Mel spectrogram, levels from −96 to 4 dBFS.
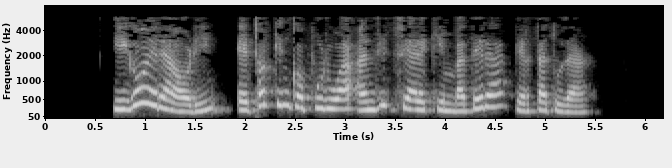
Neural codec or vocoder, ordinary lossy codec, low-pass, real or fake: codec, 16 kHz, 4.8 kbps, FACodec; MP3, 24 kbps; 7.2 kHz; fake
